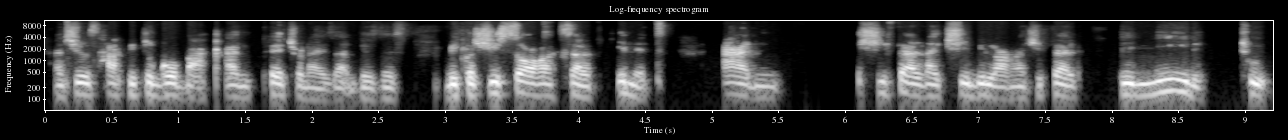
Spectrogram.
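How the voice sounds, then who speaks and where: Gravelly, husky man, sleepy. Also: medium pitch, dry recording, poor audio. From Saint Vincent. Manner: reflective, earnest, conversational. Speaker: panelist. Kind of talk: online panel discussion. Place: at home in the UK late at night. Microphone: video call.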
